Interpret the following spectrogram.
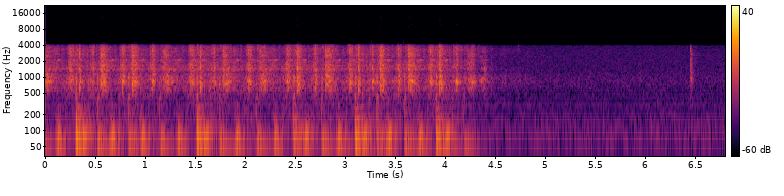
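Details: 2004 Ducati 999 engine fitted into a 1997 748 frame, with the wiring done, new plugs and fresh gas: the starter spins the engine in an even chuffing rhythm of about three compressions a second, but it never fires.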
